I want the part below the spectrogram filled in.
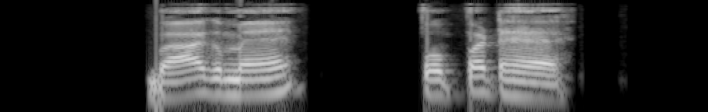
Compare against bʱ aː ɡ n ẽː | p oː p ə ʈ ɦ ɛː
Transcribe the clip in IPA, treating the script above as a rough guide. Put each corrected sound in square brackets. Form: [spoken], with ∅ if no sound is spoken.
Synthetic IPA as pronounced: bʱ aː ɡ [m] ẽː | p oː p ə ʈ ɦ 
